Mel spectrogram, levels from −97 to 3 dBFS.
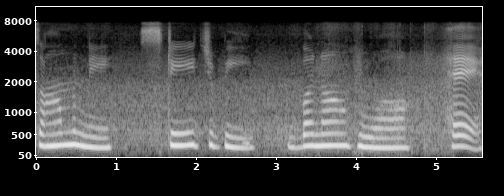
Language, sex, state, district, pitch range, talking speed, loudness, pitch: Hindi, female, Madhya Pradesh, Dhar, 215-260 Hz, 65 wpm, -12 LUFS, 245 Hz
